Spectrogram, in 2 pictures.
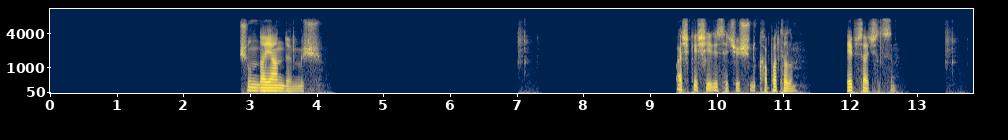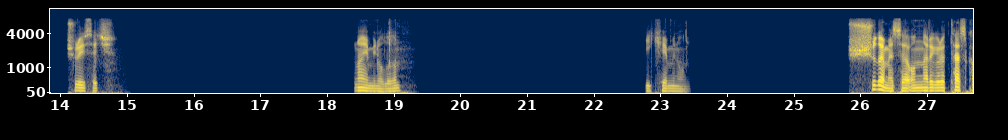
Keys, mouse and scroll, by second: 0.0 g, 1.7 middle click, 2.0 Tab, 2.4 click, 2.8 Tab, 3.2 Tab, 3.5 a, 4.2 click, 5.9 l, 9.5 click, 10.1 click, 10.8 a, 11.5-12.2 scroll down 1, 12.5 click, 14.0 drag, 14.4 r, 16.0 g, 17.4 Tab, 17.6 click, 17.8 Tab, 18.1 click, 20.2 g, 21.5 r, 23.3 g, 25.0 Tab, 25.3 click, 25.5 Tab, 25.9 click, 27.5 click.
